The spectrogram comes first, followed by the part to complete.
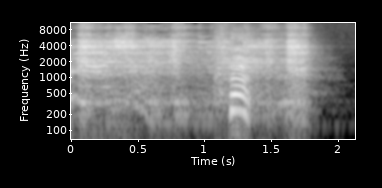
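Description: A song playing through the RS Media robot's small built-in speakers, cutting off suddenly near the end.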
